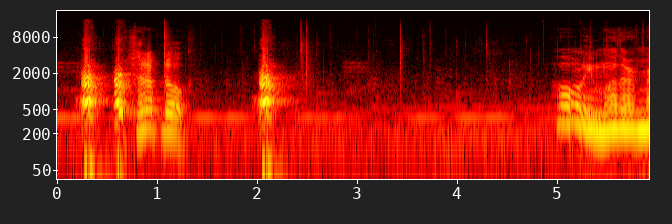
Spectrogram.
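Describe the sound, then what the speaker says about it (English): A dog in a dramatic film scene lets out a quick series of sharp barks, then one more bark, followed by a longer whining or yelping sound, fairly close over a quiet background. "Shut up, dog."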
